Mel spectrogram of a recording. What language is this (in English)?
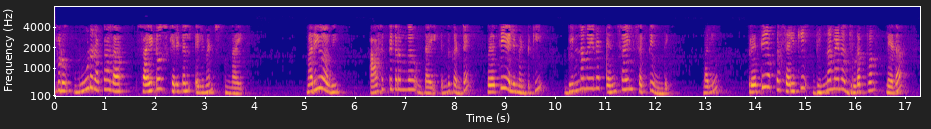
Telugu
